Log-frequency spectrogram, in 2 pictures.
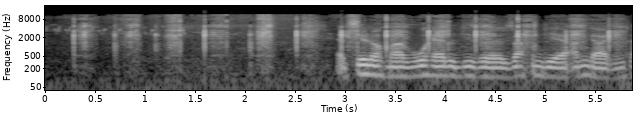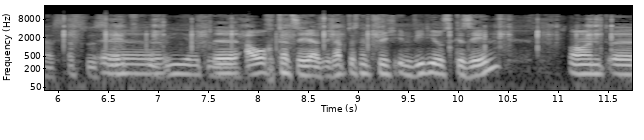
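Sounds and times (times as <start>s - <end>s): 
back of a knife blade scraping wood shavings for fatwood kindling: 0.0s - 11.7s
speech: 2.9s - 11.7s.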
